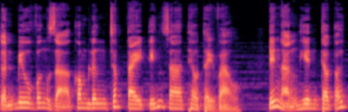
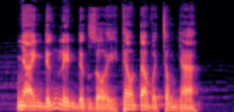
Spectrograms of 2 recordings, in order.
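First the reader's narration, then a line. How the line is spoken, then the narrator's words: Laughing, old man. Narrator (Vietnamese): ông cụ Sáu cười lớn rồi bảo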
